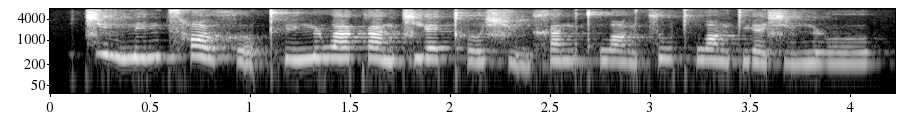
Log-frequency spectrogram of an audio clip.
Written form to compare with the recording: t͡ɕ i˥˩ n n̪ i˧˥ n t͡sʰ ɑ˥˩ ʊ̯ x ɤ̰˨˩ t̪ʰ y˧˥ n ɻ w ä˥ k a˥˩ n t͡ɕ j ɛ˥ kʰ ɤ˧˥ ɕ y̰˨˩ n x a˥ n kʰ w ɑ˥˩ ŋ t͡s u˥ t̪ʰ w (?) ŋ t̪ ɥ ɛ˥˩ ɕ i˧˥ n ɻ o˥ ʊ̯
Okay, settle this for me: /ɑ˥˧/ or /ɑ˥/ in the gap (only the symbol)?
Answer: ɑ˥˧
